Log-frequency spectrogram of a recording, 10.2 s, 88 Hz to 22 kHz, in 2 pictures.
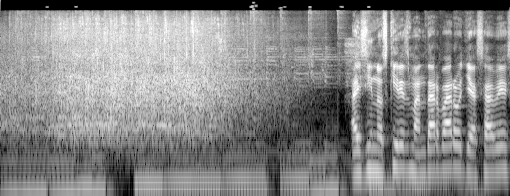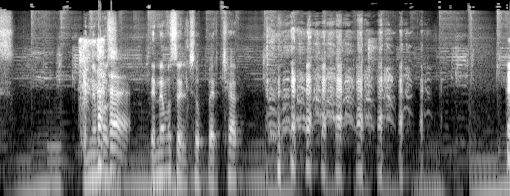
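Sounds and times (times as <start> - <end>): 
crowd applause: 0.0 - 3.0
speech: 3.5 - 9.5
laughter: 5.9 - 6.4, 7.8 - 9.5.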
